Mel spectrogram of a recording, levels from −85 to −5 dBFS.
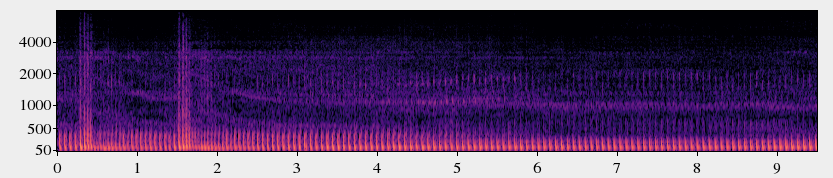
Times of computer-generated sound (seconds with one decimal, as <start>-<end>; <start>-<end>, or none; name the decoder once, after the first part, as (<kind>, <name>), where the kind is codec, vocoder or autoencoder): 0.6-1.4 (codec, DAC); 3.1-6.7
